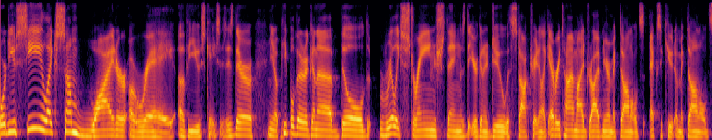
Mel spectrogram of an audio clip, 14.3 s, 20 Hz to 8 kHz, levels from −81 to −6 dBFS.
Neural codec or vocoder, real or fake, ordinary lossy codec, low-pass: none; real; Opus, 24 kbps; 7.2 kHz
